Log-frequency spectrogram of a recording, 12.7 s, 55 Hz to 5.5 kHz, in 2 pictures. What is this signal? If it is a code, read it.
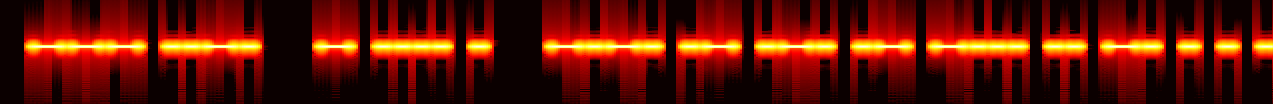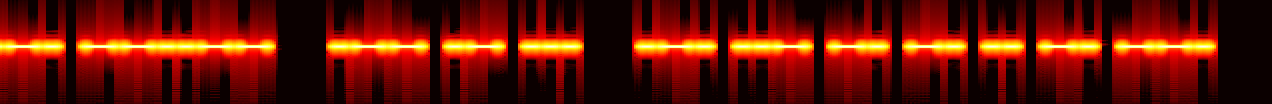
Morse code, heard as a keyed tone, about 25 wpm, 700 Hz. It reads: OF THE CARABINEER, WAS RUNNING
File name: Pinocchio / Pinocchio ch4 25 25 ik1hge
